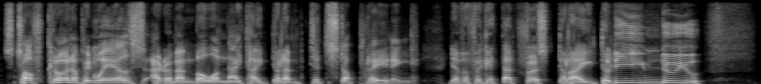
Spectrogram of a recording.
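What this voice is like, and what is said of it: Gruff Welsh accent impression. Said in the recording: “Sort of has a gruff Welsh voice like this ... That's a good impression.”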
